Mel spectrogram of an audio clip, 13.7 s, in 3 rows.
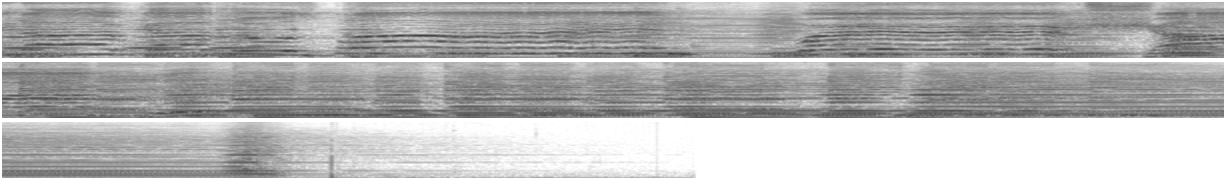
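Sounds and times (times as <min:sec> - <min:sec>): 
workshop blues music: 0:00.1 - 0:11.0.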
